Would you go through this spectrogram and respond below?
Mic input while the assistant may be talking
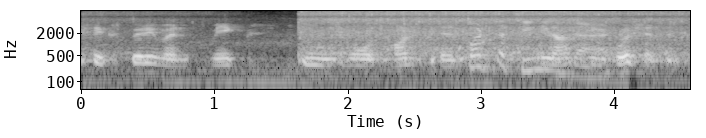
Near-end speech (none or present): present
